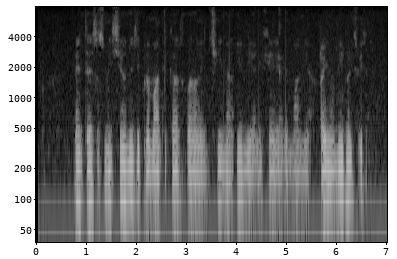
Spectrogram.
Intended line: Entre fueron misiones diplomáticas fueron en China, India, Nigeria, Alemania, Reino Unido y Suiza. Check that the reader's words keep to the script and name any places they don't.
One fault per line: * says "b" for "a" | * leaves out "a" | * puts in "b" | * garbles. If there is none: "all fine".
* says "sus" for "fueron"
